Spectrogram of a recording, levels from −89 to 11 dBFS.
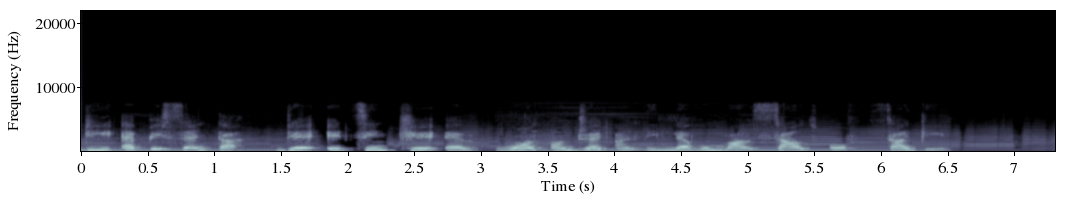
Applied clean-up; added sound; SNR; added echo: none; Trumpet + Bowed string instrument; 19 dB; none.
